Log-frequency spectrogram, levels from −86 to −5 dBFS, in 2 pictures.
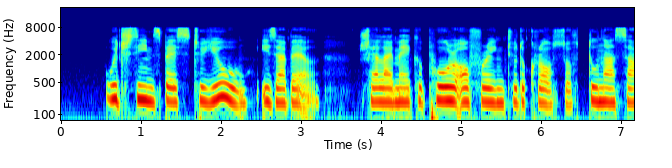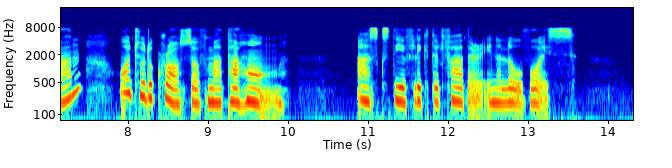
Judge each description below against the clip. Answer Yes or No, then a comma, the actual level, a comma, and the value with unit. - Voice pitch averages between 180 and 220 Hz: Yes, high, 190 Hz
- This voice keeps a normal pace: No, slow, 130 wpm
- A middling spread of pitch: No, narrow, 1.8 semitones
